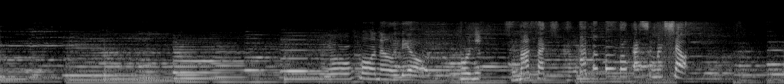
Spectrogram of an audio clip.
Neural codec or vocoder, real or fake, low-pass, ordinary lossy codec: codec, 16 kHz, 2 kbps, X-Codec, HuBERT features, trained on general audio; fake; none; none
